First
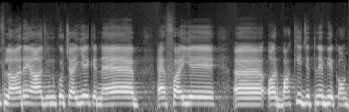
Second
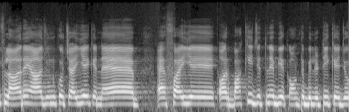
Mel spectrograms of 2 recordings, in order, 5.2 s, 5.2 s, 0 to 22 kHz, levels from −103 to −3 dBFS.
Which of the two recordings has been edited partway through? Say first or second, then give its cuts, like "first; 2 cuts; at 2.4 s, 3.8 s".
second; 1 cut; at 3.3 s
